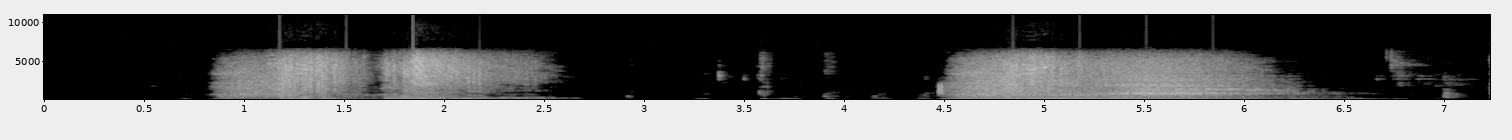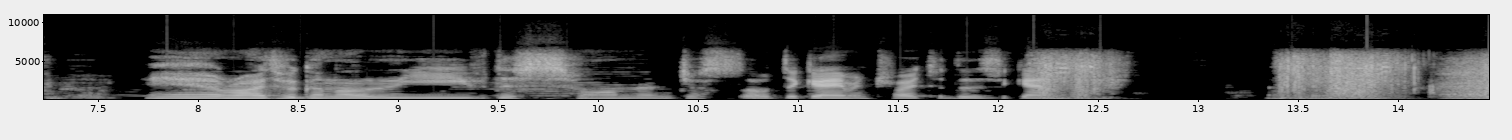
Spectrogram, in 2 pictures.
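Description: Magic spells burst with loud whooshing blasts.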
